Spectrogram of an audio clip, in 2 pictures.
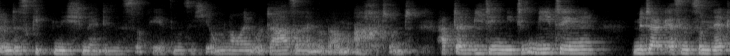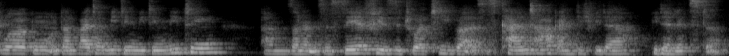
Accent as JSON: {"language": "German", "area": "Lüneburg Heath", "region": "Lower Saxony", "country": "Germany", "also_born_or_lived": "Hamburg", "moved": "as an adult", "lives_now": "Berlin, Germany", "said": "ich komme aus der Lüneburger Heide"}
